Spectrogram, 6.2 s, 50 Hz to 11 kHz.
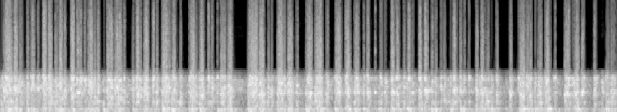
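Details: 1986 Chevy short bed V8 with a Comp Cams Extreme Energy camshaft, flat-top pistons and cast-iron 2.02/1.60 heads: a loud idle with an uneven, loping beat of about three to four pulses a second, hunting rather than smooth. Rough idle.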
